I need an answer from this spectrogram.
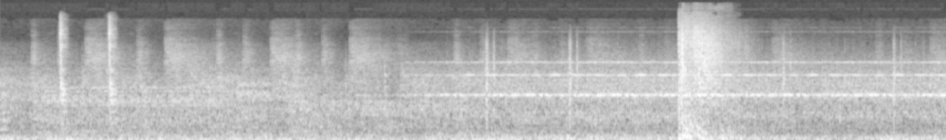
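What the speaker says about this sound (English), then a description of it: "I will shotgun." A single shotgun blast from the Silent Hill video game, sharp and loud at about five seconds, standing out over a steady low game ambience with a faint distant rumble.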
